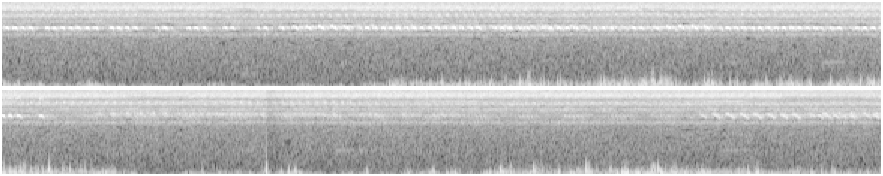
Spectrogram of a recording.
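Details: High, even cricket trill on a summer night in rural woodland, pausing briefly partway before resuming, beneath strong gusty low-frequency wind noise.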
